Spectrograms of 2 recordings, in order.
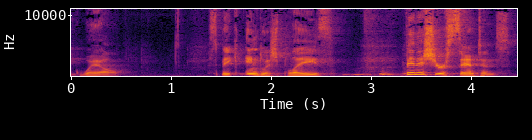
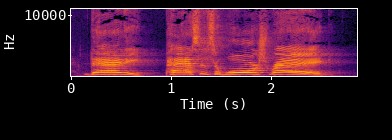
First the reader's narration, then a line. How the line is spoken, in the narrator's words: In the echoey shower, my brother yells through the glass door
